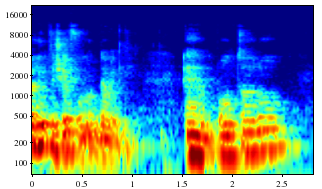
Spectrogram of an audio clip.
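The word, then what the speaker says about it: pantalon: ان بونتالون الا مع الان بتتنطق اون.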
